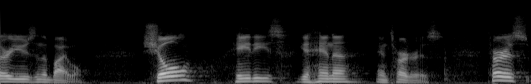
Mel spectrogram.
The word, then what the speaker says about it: Sheol: So in Hebrew, they would use the word Sheol. Or Sheol, depending on, you know, if you want to say it right.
